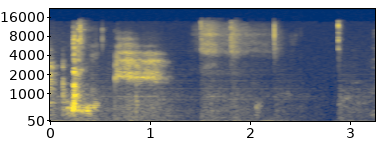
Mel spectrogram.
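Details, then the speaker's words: BMW K100 with no-start and over-fuelling, throttle position sensor tested: a light dry single click at the very end of throttle travel; the idle switch clicks normally. "you can hear that is it click as it gets to the very end so right now it's in its clicked position"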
